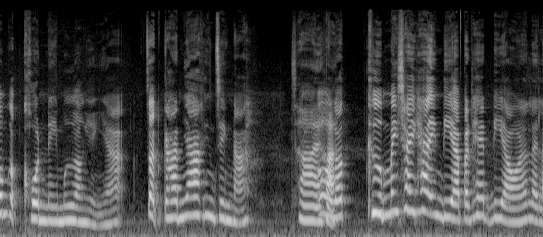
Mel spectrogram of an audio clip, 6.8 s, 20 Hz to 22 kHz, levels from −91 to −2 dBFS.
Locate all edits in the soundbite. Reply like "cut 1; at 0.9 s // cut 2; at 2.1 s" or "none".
cut 1; at 1.8 s

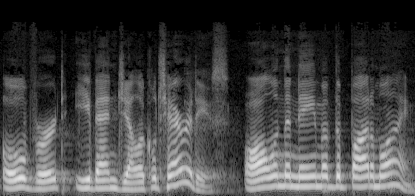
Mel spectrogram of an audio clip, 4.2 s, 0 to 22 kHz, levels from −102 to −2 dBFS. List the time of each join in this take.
cut 1; at 2.4 s

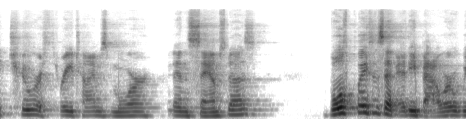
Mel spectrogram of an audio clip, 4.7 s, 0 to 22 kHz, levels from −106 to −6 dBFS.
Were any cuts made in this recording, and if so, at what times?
cut 1; at 1.7 s // cut 2; at 2.3 s

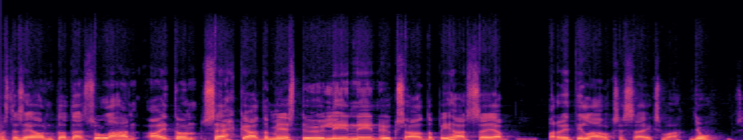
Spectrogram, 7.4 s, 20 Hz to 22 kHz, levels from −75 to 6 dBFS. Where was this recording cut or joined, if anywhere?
cut 1; at 1.3 s

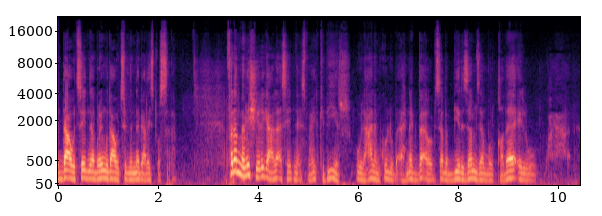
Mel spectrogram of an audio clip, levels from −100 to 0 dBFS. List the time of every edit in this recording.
none

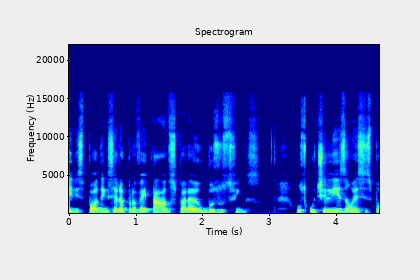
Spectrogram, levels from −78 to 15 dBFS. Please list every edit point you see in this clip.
cut 1; at 3.6 s

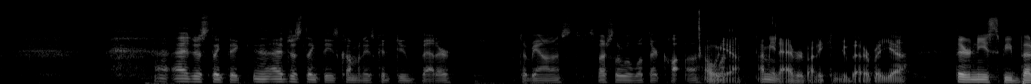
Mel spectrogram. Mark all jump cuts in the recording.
none

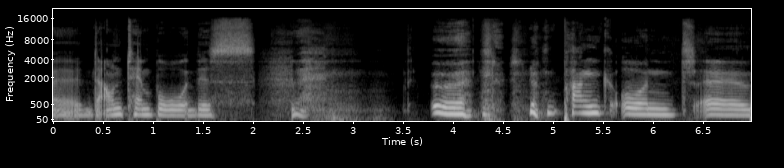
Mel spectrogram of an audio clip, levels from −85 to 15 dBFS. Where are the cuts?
cut 1; at 1.4 s // cut 2; at 2.4 s

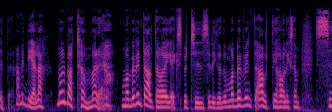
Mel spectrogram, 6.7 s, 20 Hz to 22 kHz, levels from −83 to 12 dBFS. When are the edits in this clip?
cut 1; at 2.3 s

